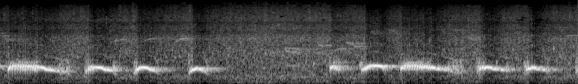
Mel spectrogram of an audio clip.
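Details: Spotted dove giving its 'kuk 3' style call while drinking near river water: mellow, hollow coos in a clipped series, each note dipping slightly, a run of four, then a one-second pause, then another run of five.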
